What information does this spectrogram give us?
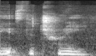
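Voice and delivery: put-on soft whisper for a toddler; whispered naming. Shown as a demonstration. Parent softly repeating the word to a toddler, whispered. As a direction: gently whisper the word back. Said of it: "Just repeat it yourself and say".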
